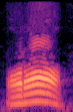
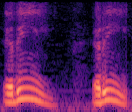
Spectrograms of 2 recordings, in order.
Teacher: الراء العربية إما أن تكون مفخمة راء، وإما أن تكون مرققة ري ري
